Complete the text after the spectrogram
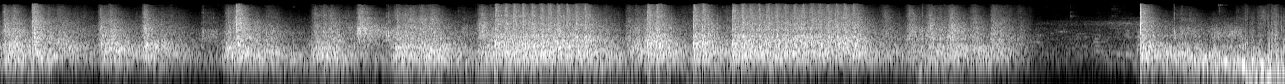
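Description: Rifle shots crack and echo down a concrete corridor.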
